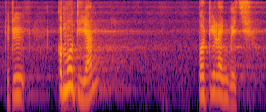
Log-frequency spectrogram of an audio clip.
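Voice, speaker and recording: A middle-aged woman with a Javanese accent, giving a university classroom lecture in a lively way and putting rhetorical questions to the audience. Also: mid-range voice, slow. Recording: long hall reverb.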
